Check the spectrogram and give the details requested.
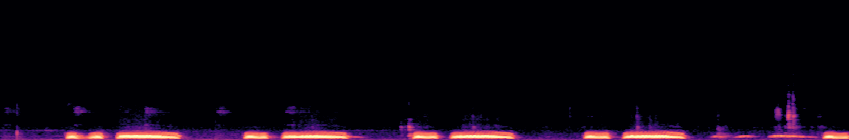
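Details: Spotted dove sings thổ sấm-style cooing, four deep booming phrases in a steady series, each a short hoot or double hoot followed by a long resonant coo, then soft trailing notes before the next phrase.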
